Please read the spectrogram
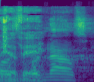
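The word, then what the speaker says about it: Javé: Realmente foi pronunciado Jahé. Como respirar? Como respirar.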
